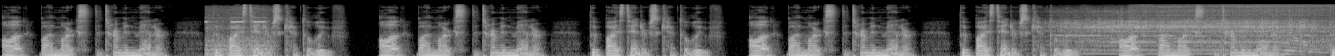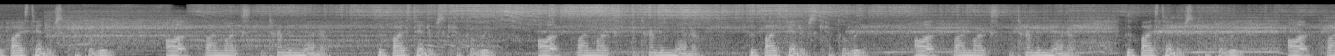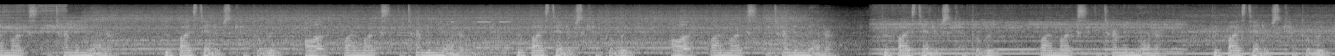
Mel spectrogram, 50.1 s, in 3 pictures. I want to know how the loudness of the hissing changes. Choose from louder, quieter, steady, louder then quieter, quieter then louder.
louder then quieter.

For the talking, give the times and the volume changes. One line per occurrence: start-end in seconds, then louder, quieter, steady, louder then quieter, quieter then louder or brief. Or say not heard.
0.0-50.0 steady.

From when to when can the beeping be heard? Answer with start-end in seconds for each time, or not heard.
2.5-3.5, 39.0-39.8.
